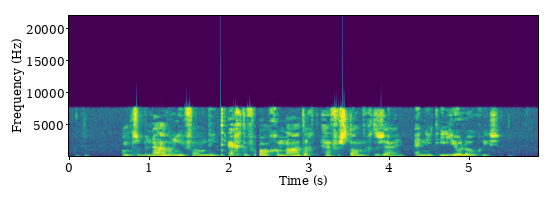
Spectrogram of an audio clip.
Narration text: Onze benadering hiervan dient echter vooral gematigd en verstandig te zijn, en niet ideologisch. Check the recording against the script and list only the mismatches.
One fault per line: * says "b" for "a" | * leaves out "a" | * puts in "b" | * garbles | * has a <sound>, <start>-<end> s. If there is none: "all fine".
* has a dropout, 2.3-2.4 s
